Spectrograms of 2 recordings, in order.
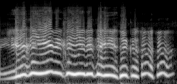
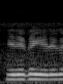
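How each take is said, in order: First: High, loud, thrilled squealing; excited squeal. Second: Said in the usual way. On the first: Real, not acted. Girl shows viewers her cat, squealing with delight.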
